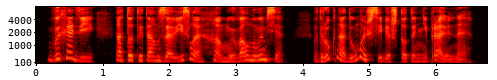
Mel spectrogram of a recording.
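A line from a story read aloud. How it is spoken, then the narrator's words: Laughing. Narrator (Russian): Он засмеялся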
